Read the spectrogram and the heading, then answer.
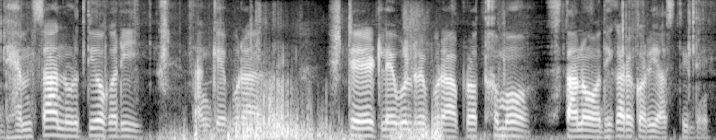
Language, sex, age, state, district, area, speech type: Odia, male, 45-60, Odisha, Koraput, urban, spontaneous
